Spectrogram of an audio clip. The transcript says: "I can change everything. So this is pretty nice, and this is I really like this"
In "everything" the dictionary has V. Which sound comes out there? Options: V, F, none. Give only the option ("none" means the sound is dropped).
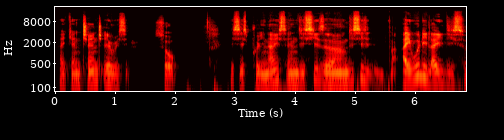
V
